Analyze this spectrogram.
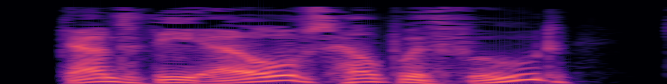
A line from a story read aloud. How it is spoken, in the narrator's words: Ken asked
